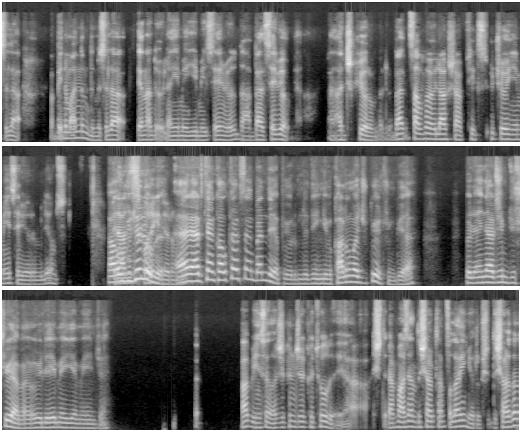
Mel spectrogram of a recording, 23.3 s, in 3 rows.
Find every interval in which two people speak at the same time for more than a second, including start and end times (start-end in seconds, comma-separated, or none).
9.5-10.7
